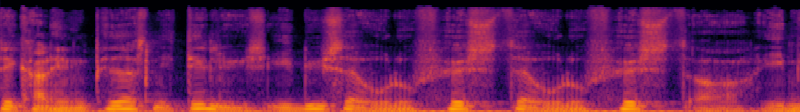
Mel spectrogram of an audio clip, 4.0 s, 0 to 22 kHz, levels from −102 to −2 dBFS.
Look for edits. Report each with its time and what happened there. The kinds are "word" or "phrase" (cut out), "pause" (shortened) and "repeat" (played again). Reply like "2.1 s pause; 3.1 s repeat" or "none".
1.3 s word; 2.6 s repeat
